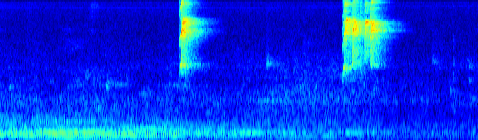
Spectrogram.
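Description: A bird chirping twice in short bursts, about three seconds and five seconds in, the second burst a little longer. Under it, a low steady hum fades away.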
